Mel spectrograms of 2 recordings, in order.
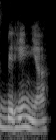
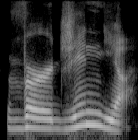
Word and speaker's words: Virginia: No es Virginia. Es Virginia. Virginia.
